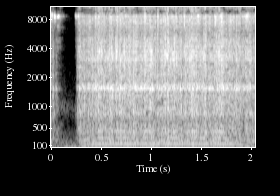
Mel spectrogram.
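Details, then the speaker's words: PS Models Hudson loco under build, raised on blocks, wires touched to motor: thin steady high whine with smooth gear buzz; motor and wheels run normally. "st touch these uh wires against the motor and you can hear that it's running okay"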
